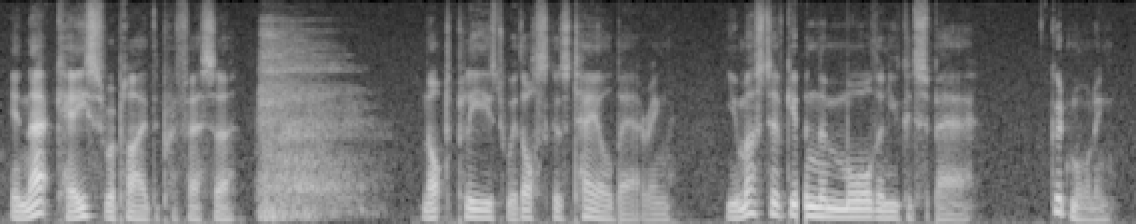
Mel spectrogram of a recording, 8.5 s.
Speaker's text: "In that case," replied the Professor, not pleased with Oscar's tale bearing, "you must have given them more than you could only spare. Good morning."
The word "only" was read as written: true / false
false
